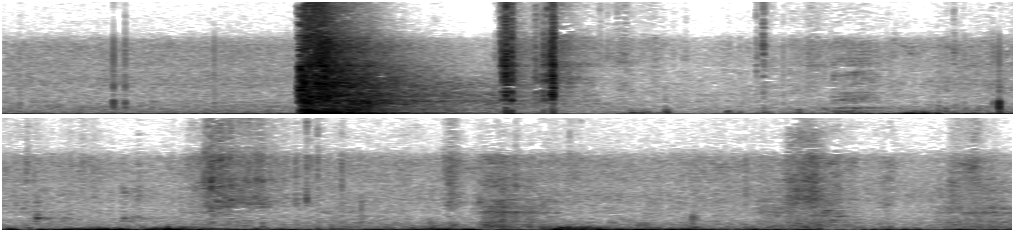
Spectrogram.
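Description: A single shotgun shot at a wild turkey, sharp and very loud about one and a half seconds in, trailing off over half a second. Two sharp knocks follow soon after, then a stretch of low rustling and thumps.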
